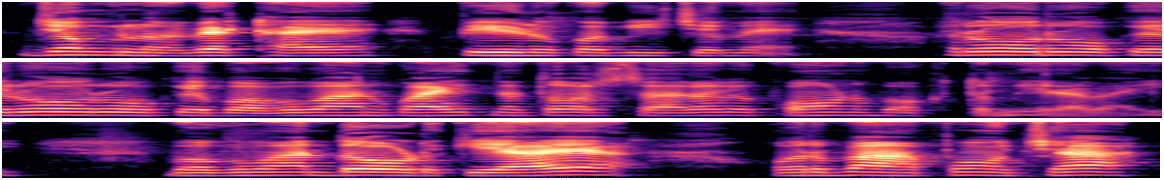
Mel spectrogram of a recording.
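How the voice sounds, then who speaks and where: A woman tells a devotional folk tale in a loose, chatty way. She rambles and repeats herself, slipping the same little tag between each quoted line. Her voice sits at an ordinary pitch for a woman. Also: level tone, normal speed, creaky, fairly bright tone, clear, resonant tone. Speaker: storyteller. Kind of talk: casual devotional storytelling.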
